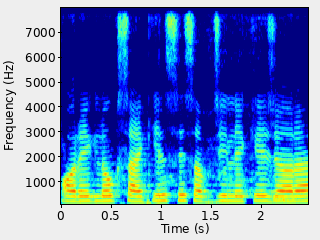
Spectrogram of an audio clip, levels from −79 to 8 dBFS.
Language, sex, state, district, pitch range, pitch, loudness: Hindi, female, Uttar Pradesh, Lucknow, 215-225 Hz, 215 Hz, -17 LUFS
